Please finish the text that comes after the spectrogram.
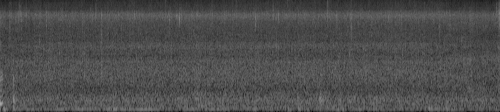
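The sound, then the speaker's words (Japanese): Steady rain falls continuously outside a home, a dense, even hiss with occasional faint drips, moderately quiet and unbroken for the whole stretch, with no voices present. “本当に今ちょっとね自宅から配信してるんですけど雨が降ってるんですよ聞こえますか”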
